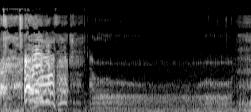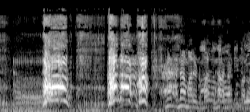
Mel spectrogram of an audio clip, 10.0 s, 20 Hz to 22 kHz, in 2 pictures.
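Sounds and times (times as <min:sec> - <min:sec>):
dog growling low: 0:01.7 - 0:07.2
dog howling bark: 0:05.8 - 0:06.5, 0:07.2 - 0:08.1.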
